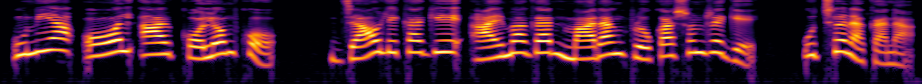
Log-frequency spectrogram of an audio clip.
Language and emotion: Santali, neutral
